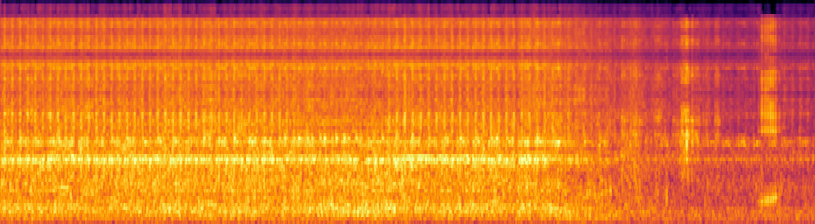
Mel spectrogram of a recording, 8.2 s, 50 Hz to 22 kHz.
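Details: 1983 Jaguar XJ6 Series 3 4.2L six, cold start with a broken drive plate: light metallic clatter repeating about three times a second over the idle; cracked flexplate, later replaced.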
